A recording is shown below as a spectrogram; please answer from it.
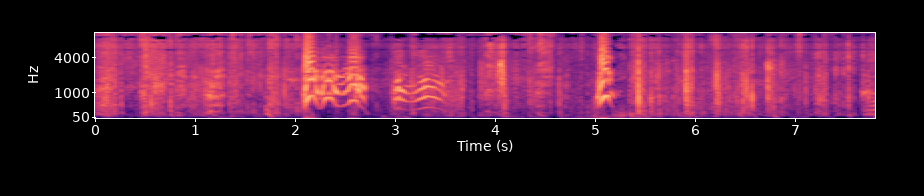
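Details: Two white Miniature Schnauzers, Lucky and Levi, playing in deep snow tunnels in Aroostook County, Maine, January 22, 2023; drawn-out wavering yelping whines midway, then one short bark, with snow-crunching footsteps and a woman's voice throughout.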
